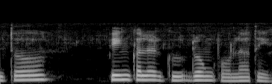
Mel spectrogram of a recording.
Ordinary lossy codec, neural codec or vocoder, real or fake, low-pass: none; none; real; 7.2 kHz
